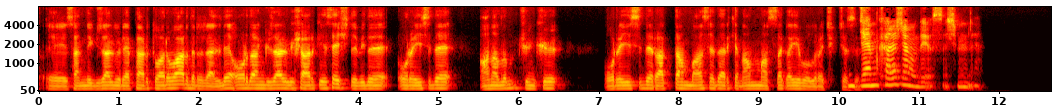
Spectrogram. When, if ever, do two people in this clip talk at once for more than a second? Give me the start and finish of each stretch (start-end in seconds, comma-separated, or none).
none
